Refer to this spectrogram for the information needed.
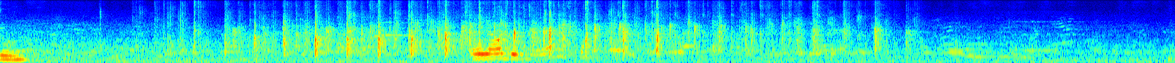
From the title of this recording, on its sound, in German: O-Ton] LEFÖ-Kundgebung am internationalen Hurentag 2. Juni 2023 in Wien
